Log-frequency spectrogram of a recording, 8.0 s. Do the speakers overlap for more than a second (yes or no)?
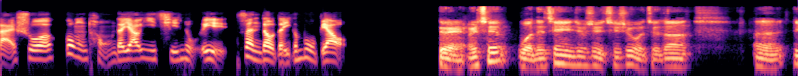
no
